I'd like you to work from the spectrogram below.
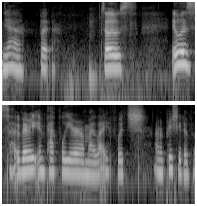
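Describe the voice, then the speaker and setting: Speaking in an American accent, a woman of medium pitch talks at a fairly slow pace in a monotone, flat intonation, with long, frequent pauses. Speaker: college athlete. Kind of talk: casual chat. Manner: casual, filler-heavy (like, yeah).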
